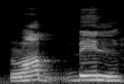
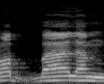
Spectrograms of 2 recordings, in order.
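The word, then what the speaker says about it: رَبِّ: রব্বিল, রবা জবর রব্বা লাম জের বিল, রব্বিল। রাব্বিল বলা যাবে না, এখানে রব্বিল বলতে হবে, কারণ এখানে রটা মোটা করে পড়তে হবে।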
